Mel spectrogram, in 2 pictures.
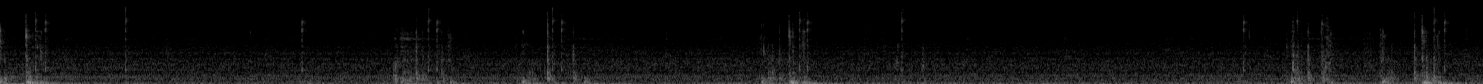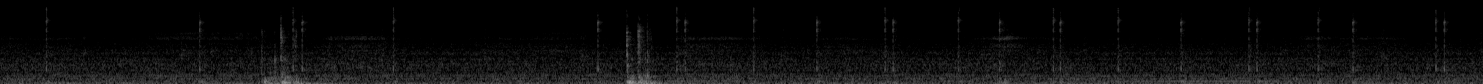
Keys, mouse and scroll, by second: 0.4 shift+d, 1.1 click, 4.1 shift+click, 5.5 shift+click, 5.9-6.3 scroll up 1, 6.7 scroll down 1, 7.7 shift+d, 8.8 click, 12.8 shift+middle click, 14.0 shift+d, 15.5 click, 17.7 shift+d, 19.0 click, 21.0 alt+a, 21.4 click, 22.1 click, 24.0 click, 24.3 click, 25.3 click, 26.0 click, 27.4 click, 28.1 click, 29.3 click.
